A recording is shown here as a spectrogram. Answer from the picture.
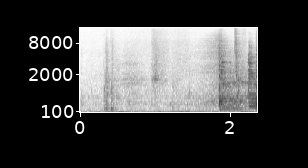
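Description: Faint handling noises, a few soft knocks and rubbing, as a person reaches down to something beside him, with a short faint tone about a second in.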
